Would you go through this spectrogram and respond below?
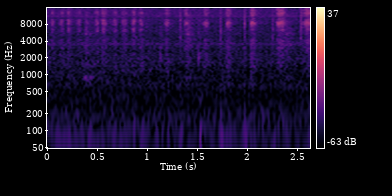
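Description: A darkest black pencil shades on paper with a steady, quiet scratchy rasp, broken by a few slightly firmer strokes and taps near the end.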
